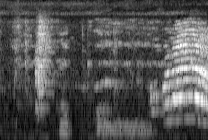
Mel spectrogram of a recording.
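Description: A single high, meow-like cry near the end, rising and then falling in pitch, after a mostly quiet stretch with faint small sounds.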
